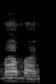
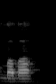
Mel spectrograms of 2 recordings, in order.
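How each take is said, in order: First: It is said in a plain, ordinary way. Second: It is said in a posh way, with stress. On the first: The speaker addresses his mother as usual. "Mula sa mama" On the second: The speaker talks like a rich person. "naging mama. Kasi ang mga yayamanin, mama eh"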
